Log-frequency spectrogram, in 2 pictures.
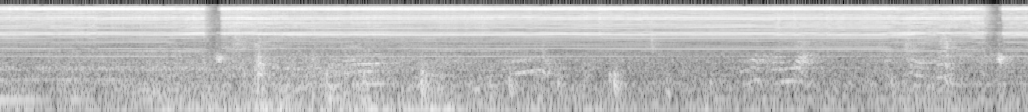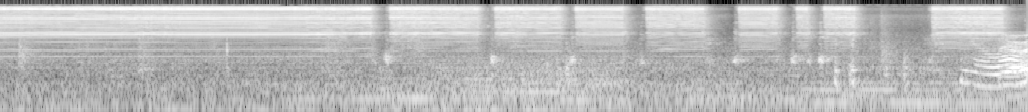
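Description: Electric tattoo machine buzzing steadily while tattooing, with two brief stops; near the end it cuts out and restarts many times in quick succession as the artist works in short passes.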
